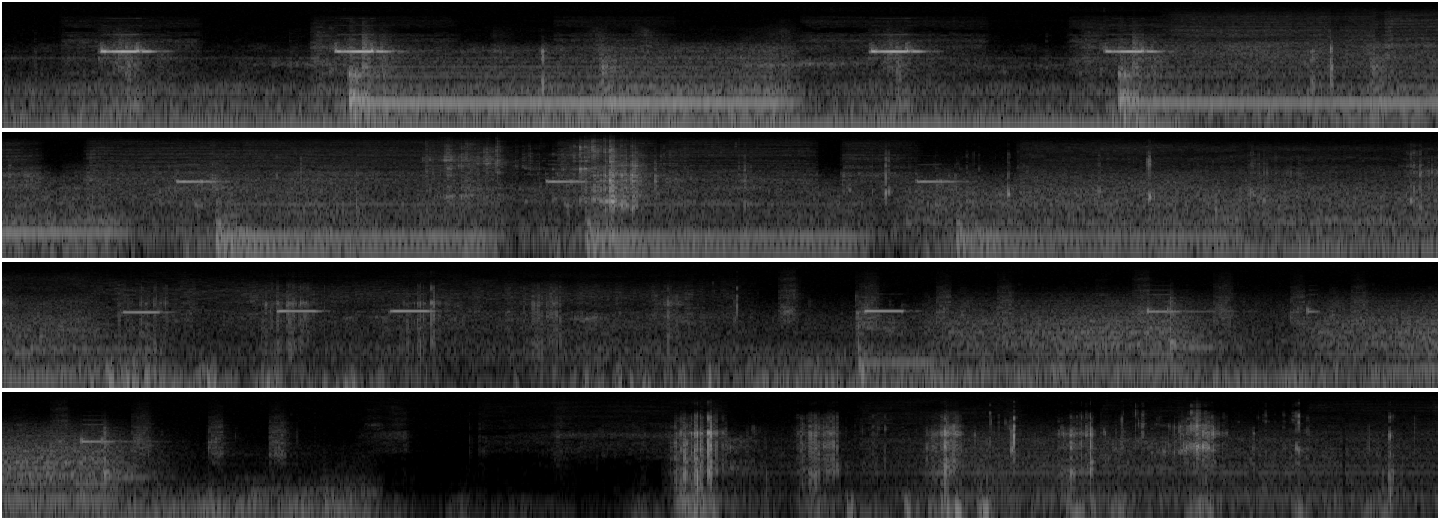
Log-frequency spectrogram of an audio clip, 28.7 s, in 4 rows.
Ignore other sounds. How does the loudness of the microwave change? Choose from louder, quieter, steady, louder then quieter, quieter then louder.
quieter.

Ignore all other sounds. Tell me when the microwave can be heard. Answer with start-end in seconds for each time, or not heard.
0.0-22.4.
